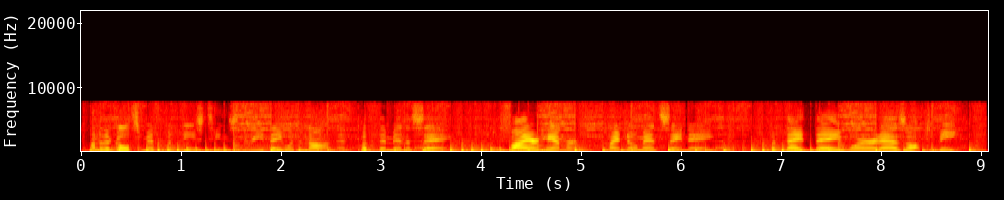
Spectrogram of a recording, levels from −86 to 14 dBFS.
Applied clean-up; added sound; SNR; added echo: none; Drum kit; 5 dB; none.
